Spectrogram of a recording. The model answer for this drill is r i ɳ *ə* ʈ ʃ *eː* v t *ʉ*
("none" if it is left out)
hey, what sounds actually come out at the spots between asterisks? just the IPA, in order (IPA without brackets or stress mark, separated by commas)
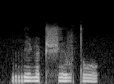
ə, e, ʊ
